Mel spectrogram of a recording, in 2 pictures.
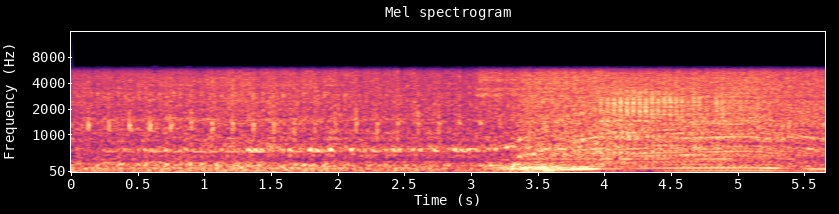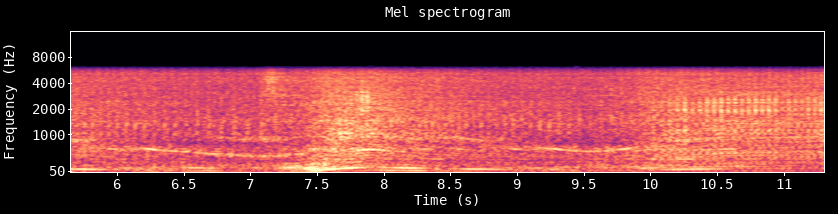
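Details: SHO petrol engine revved in bursts: a rapid knock rides the engine note above about 2,500 rpm after hard driving, with rod bearings replaced about 5,000 miles ago; no knock at idle, though valve click is slightly louder than normal.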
